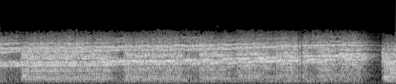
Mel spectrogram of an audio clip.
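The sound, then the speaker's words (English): A car engine starting and driving off: a loud, steady, rumbling roar with a droning hum that carries throughout, briefly dropping out just before the end. No one speaks. “Come on, Lou. Get this car rolling.”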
